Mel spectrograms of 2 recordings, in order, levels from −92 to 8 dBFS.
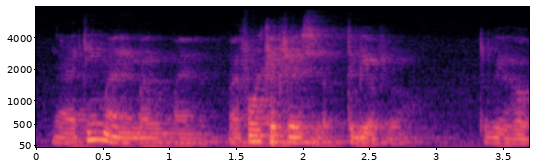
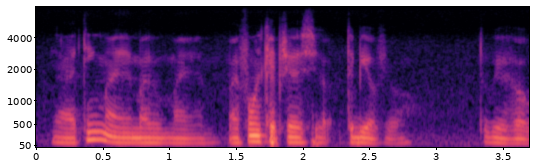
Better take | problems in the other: second | background sound (Bass guitar); 15 dB below the speech // room echo; dies away in 0.8 s

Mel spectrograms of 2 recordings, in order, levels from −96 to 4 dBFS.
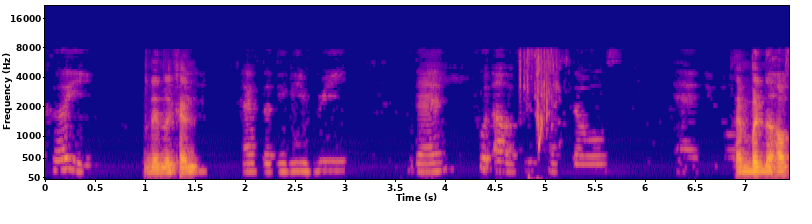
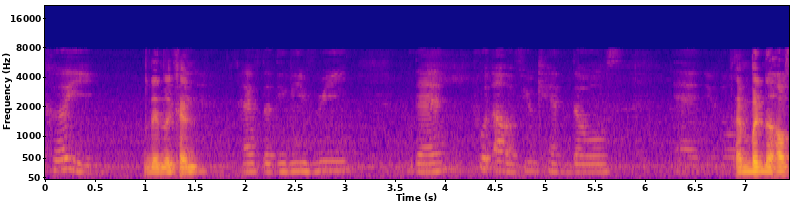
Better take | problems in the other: second | noise reduction (classical method spectral subtraction)

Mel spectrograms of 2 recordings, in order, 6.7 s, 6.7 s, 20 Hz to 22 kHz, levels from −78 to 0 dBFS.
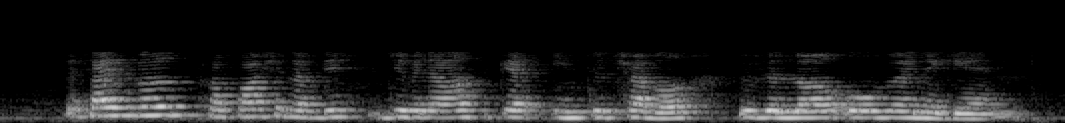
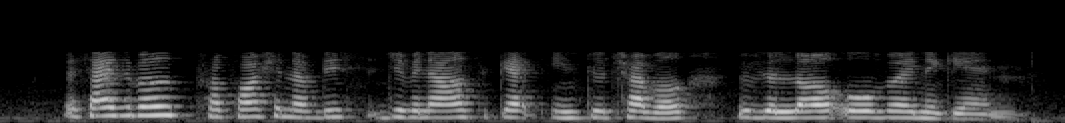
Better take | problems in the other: second | room echo; dies away in 0.7 s

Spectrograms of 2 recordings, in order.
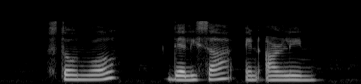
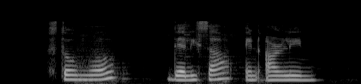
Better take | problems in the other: first | noise reduction (neural separator model SepFormer DNS4)

